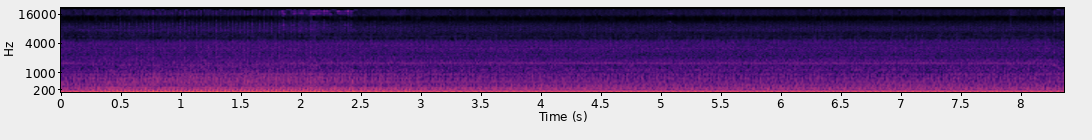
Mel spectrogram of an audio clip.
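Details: Chevy Equinox at steady idle, quick even puffing tick about four per second over the engine note; the model's well-known exhaust leak.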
